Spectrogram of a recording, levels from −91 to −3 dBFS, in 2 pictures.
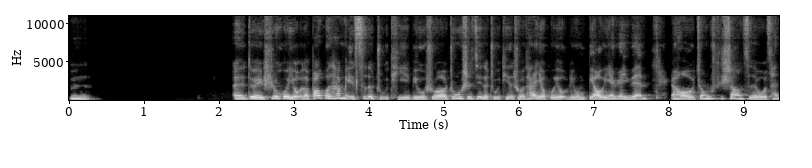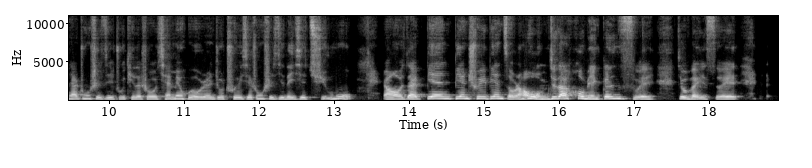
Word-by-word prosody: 嗯。 195 -1 -3 1.8
哎， 205 -2 +1
对， 205 -2 +5
是 255 +7 0
会 245 -4 +4
有 - - +2
的。 185 - 0
包 300 +2 +3
括 285 - +1
它 265 +3 0
每 265 -1 +1
次 250 - -5
的 225 -2 +1
主 210 - -11
题， 170 +2 -5
比 175 - -7
如 160 +2 -2
说 190 +2 +1
中 235 +4 -1
世 225 -2 -3
纪 230 - -2
的 190 - 0
主 180 - -8
题 170 - -6
的 175 - -4
时 185 - -6
候， 180 - -2
它 220 +5 -1
也 - - +1
会 195 -2 -3
有 - - -2
这 180 - -7
种 170 -3 -3
表 175 - +2
演 195 - 0
人 140 +4 -3
员。 160 +10 -3 0.3
然 - - -3
后 195 -1 +2
中 220 +4 -1
上 220 +1 -12 0.2
上 215 -2 -1
次 200 -2 -3
我 165 -2 -2
参 200 +4 -6
加 185 0 +1
中 205 +2 -5
世 205 -1 -4
纪 190 -1 -4
主 160 -3 -10
题 170 +2 -8
的 175 - 0
时 175 0 -7
候， 170 - +1
前 165 -3 -5
面 195 +1 -1
会 190 -1 -3
有 145 - +1
人 145 +2 -2
就 175 +1 -5
吹 200 +3 -3
一 - - -3
些 195 -1 -2
中 200 +1 -5
世 200 -1 -4
纪 190 +2 -4
的 165 - -2
一 165 - -3
些 195 +3 -1
曲 195 0 -6
目。 230 +3 -3 0.3
然 160 0 +2
后 175 +1 +4
在 180 -1 +4
边 230 -1 +3
边 245 0 +2
吹 245 0 0
边 245 +1 +1
走， 245 - +1
然 - - +2
后 - - +7
我 220 - +7
们 175 -1 -2
就 220 - +3
在 225 -1 +8
后 260 +3 +2
面 195 -3 +2
跟 230 +5 +4
随， 170 -7 -2 0.3
就 215 -2 +3
尾 155 -5 +1
随。 480 - 0 0.4
呃 - - -22
195 Hz, 295 characters per minute, -22 LUFS, 180-230 Hz, 1.8 s, 在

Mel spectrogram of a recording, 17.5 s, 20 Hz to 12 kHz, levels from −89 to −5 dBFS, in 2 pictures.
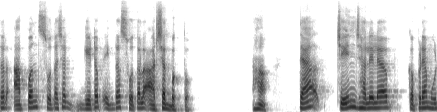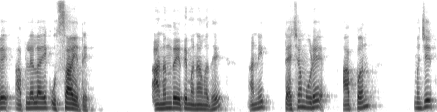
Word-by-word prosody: तर 160 0 0
आपण 125 +9 +2
स्वतःच्या 150 0 -3 0.4
गेटअप, 130 +6 0
एकदा 145 +3 -2
स्वतःला 160 -2 -1 0.2
आरशात 130 +1 +3
बघतो. 110 -1 -4 1.2
हां. 125 -2 0 0.7
त्या - - +3 0.4
चेंज 160 +4 +2
झालेल्या 155 +2 +4 0.5
कपड्यामुळे 155 -1 +1 0.2
आपल्याला 155 +4 +1
एक 155 +1 -2
उत्साह 140 +2 +5
येते. 115 -6 +2 1.4
आनंद 140 +3 +1
येते 145 -1 +5
मनामध्ये. 125 -1 -1 0.6
आणि 135 +8 -4 0.4
त्याच्यामुळे 165 +7 0 0.5
आपण, 125 +10 -1 0.9
म्हणजे 155 +5 0
150 Hz, 80 wpm, -24 LUFS, 130-160 Hz, 1.4 s, उत्साह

